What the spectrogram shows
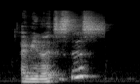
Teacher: every time we conclude a sentence, our pitch always goes up at the end, rather than going down like everybody else.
